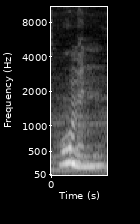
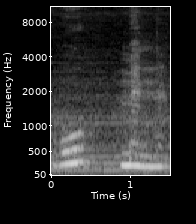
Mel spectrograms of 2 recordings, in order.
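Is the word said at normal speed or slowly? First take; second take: normal; slow. First: The word is said at normal speed. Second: The word is said noticeably more slowly.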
